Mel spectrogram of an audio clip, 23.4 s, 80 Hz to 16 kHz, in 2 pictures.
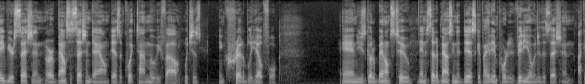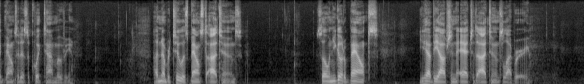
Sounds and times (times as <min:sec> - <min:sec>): Speech: 0:00.0 - 0:05.6, 0:06.8 - 0:13.3, 0:14.8 - 0:16.7, 0:18.0 - 0:19.4, 0:20.1 - 0:22.4.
